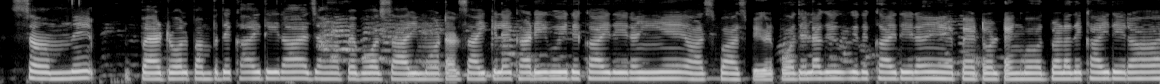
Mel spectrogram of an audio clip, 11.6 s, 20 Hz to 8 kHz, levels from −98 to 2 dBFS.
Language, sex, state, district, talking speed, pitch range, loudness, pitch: Hindi, female, Uttarakhand, Tehri Garhwal, 185 wpm, 210-225 Hz, -24 LUFS, 220 Hz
